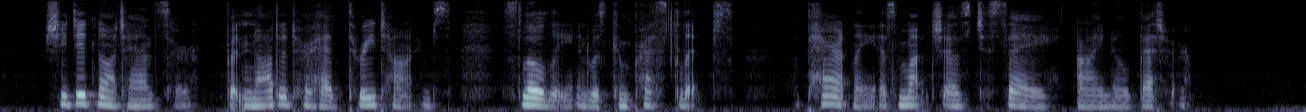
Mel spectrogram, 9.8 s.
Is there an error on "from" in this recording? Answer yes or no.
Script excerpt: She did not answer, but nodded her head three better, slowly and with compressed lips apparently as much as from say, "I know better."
yes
